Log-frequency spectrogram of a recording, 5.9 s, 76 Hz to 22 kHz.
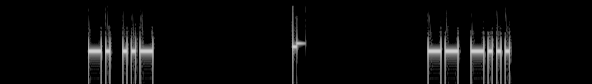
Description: Morse code, heard as a keyed tone, about 28 wpm, 700 Hz. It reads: NU MB
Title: Canadian Provinces and Territories 28wpm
